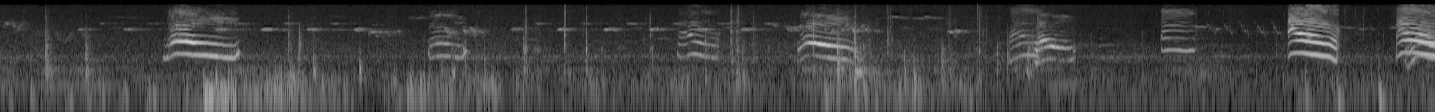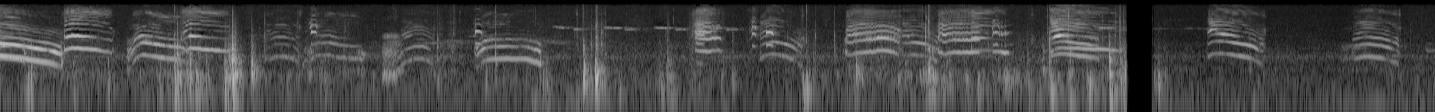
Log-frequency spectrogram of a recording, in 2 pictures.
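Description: Several young kittens meowing over and over, high thin calls that rise and fall in pitch, often overlapping one another.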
